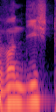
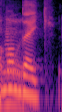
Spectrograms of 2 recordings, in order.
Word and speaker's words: Van Dijk: Euh, Van Dijk troisième pour moi déjà. – Van Dijk, hein, euh, c'est Van Dijk.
